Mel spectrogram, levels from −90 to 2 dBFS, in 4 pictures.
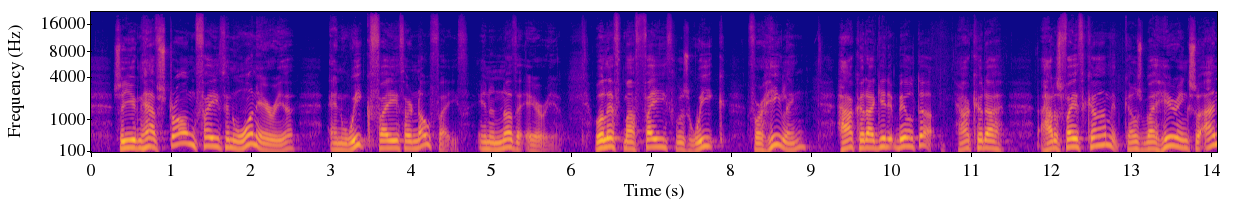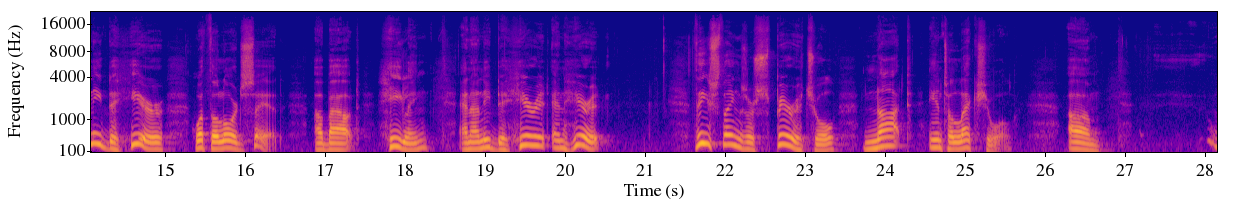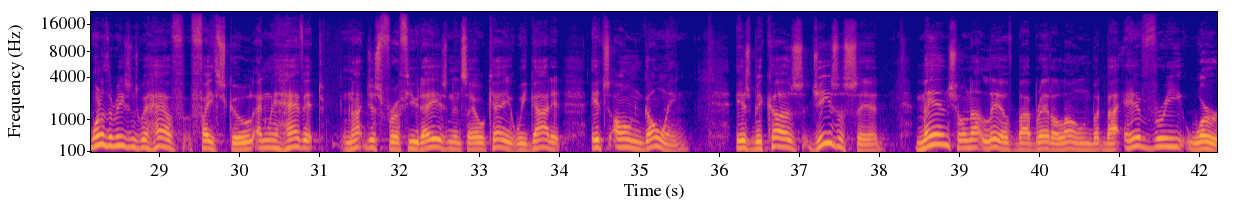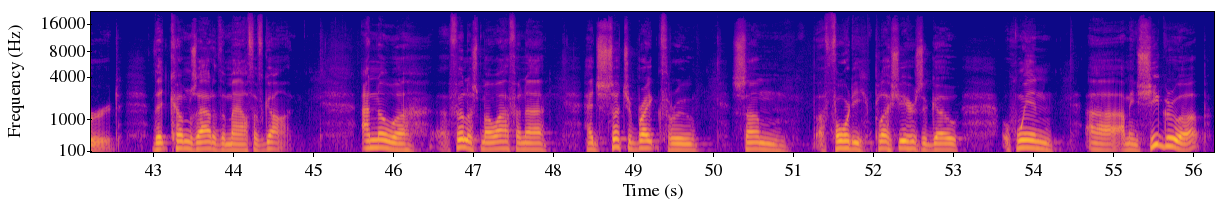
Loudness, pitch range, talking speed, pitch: -23 LUFS, 140-185 Hz, 155 wpm, 160 Hz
